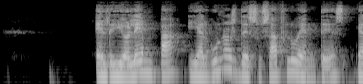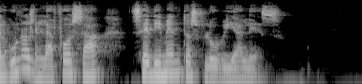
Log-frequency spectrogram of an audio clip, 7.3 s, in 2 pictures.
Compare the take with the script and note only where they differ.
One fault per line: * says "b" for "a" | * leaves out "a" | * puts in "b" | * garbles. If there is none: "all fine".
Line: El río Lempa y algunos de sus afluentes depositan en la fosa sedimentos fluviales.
* says "algunos" for "depositan"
